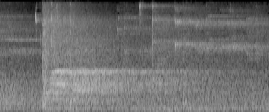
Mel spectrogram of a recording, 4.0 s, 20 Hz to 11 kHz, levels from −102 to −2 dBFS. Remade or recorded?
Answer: recorded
